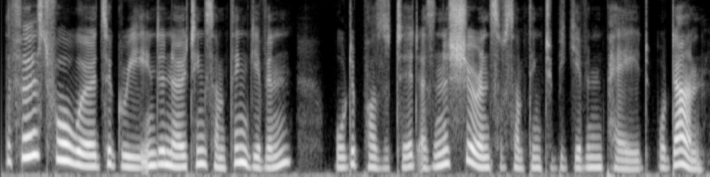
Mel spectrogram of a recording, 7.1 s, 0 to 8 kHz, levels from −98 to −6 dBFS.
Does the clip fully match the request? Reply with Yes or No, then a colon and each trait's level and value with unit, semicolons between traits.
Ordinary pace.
Yes: average, 185 wpm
